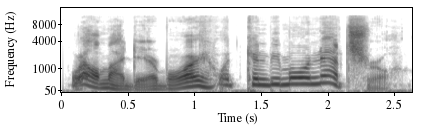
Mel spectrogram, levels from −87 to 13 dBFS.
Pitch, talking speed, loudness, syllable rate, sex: 175 Hz, 205 wpm, -18 LUFS, 4.4 syllables/s, male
